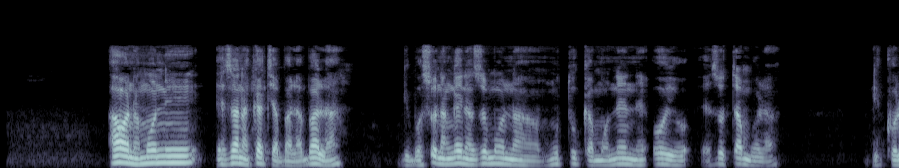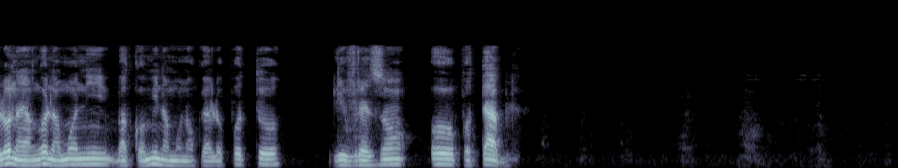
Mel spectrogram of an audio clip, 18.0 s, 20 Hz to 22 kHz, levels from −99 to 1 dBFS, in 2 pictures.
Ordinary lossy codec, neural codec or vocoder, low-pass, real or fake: MP3, 64 kbps; none; 7.2 kHz; real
